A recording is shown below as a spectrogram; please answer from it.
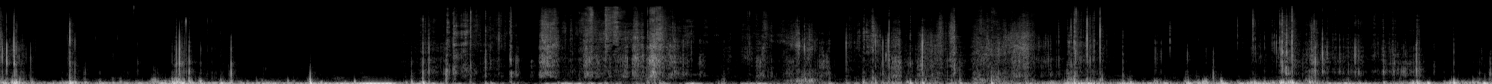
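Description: A thin, flexible beeswax-coated cotton food wrap with an orange and lemon print is held between both hands while long nails grip, pull and crinkle the waxy sheet. The sound is a steady run of close, dull low thumps and rustles, with bright, papery crackles and tearing-like crinkles spreading in from about four seconds on.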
